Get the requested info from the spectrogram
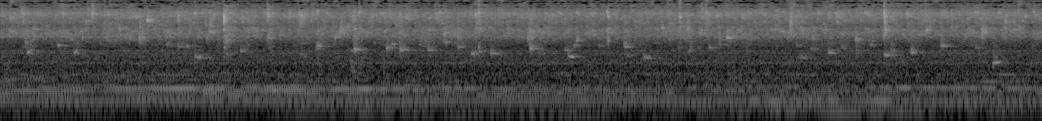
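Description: A person chewing fried banana, with many faint short mouth sounds over a steady background hiss and low hum.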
